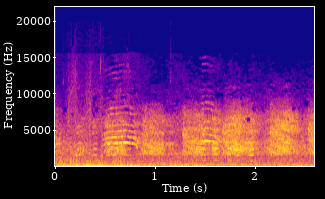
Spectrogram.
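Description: Birds in the video game Remnant 2 squawk and caw in repeated harsh bursts over a dense, noisy background, moderately loud and continuous throughout.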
